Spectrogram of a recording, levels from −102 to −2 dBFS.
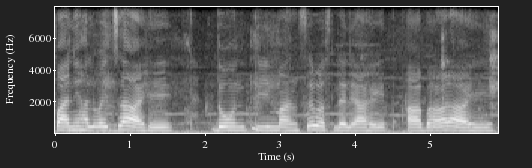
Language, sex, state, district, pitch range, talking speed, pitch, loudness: Marathi, female, Maharashtra, Mumbai Suburban, 205-225 Hz, 100 wpm, 220 Hz, -16 LUFS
